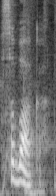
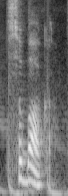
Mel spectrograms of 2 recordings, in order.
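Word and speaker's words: собака: best friend and protector let's try to learn how to pronounce the world dog in Ukrainian Sabaka once again Sabaka wonderful well done I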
